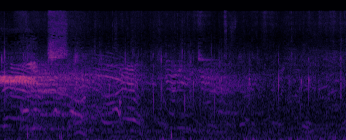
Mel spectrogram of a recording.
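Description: A referee's whistle ends a long, steady blast about half a second in, over several voices shouting on the pitch. Quieter crowd and player chatter follows.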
